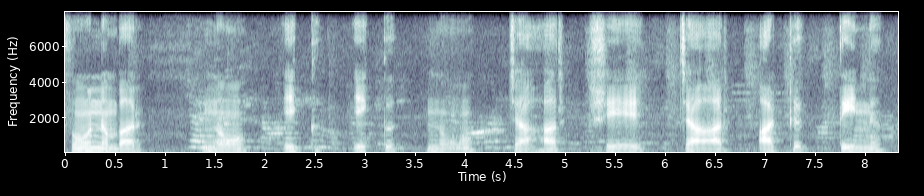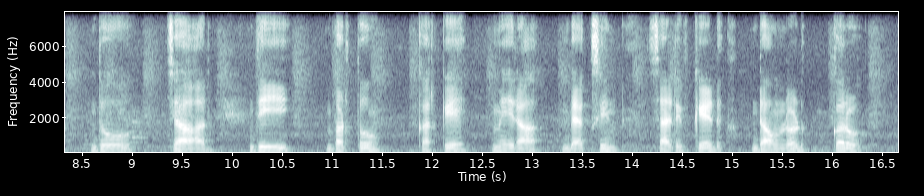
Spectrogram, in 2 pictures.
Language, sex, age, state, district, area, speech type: Punjabi, male, 18-30, Punjab, Pathankot, rural, read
